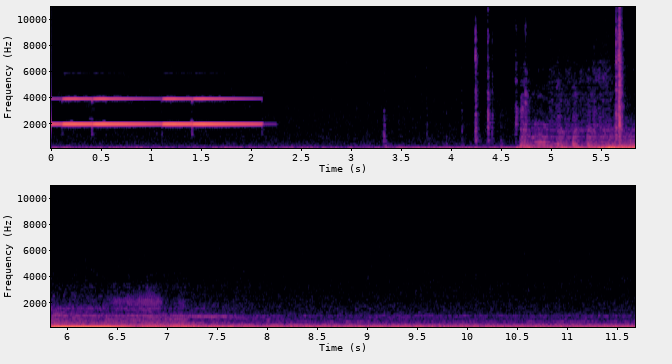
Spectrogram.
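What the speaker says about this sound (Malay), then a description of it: "dan start enjin balik." A Mitsubishi Lancer GT engine cranks and fires up after an oil service, preceded by a few dashboard chimes, then settles into a steady low idle close by.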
